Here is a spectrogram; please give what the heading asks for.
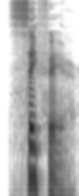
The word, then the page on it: sepher: hebrew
